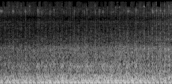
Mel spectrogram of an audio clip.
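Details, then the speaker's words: Willys Jeep with Kubota V2203 diesel swap, about 4,000 miles: deep, lumpy idle lowered to about 730 rpm from around 1,100–1,300, with a constant shudder; hood and body vibrate heavily and a rattle comes and goes. "I don't know if you can hear it in video but the whole body is vibrating more the Hood's vibrating more there's a rattle that comes and goes with this"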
